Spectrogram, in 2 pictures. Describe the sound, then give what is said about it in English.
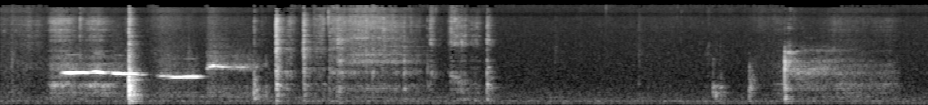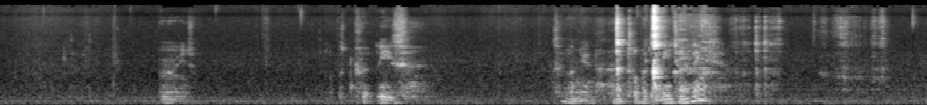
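Metal cutlery clinking and rattling in bursts as someone rummages for a spoon, with quiet pauses between the clatters and some whistling mixed in. “Oh, this is annoying. I can't find a spoon. Let's see. I'll just get a soup spoon or something. Or just any spoon, to be honest. Any spoon will do.”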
